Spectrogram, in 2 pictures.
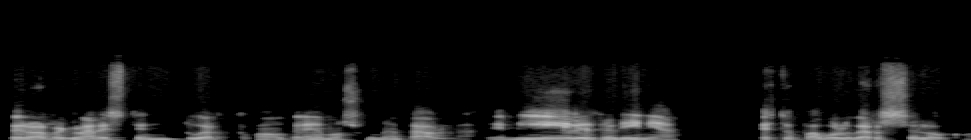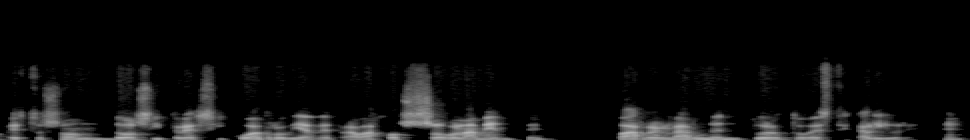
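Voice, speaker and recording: A data instructor leads a screen-share coding lesson, explaining step by step and checking in after nearly every point with frequent "¿eh?" and "¿ok?". His voice is lowish with vocal fry, at normal speed. The recording sounds dull and lo-fi.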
